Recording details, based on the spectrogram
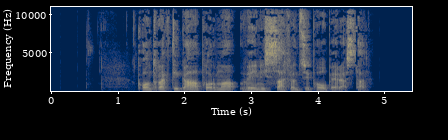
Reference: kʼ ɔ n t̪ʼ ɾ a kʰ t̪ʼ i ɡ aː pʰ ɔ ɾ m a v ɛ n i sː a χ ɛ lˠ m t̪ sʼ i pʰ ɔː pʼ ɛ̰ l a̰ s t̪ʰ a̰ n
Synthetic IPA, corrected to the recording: kʼ ɔ n t̪ʼ ɾ a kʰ t̪ʼ i ɡ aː pʰ ɔ ɾ m a v ɛ n i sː a χ ɛ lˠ m t̪ sʼ i pʰ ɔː pʼ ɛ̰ ɾ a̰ s t̪ʰ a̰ n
